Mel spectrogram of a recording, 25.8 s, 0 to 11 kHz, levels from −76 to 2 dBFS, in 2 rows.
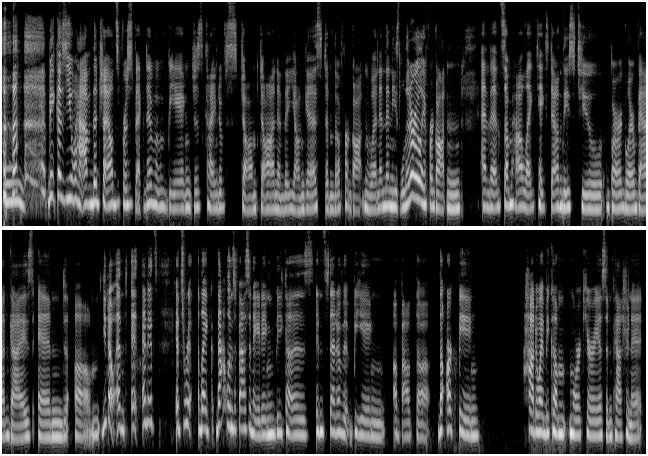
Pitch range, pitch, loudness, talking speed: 175-230 Hz, 195 Hz, -20 LUFS, 160 wpm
